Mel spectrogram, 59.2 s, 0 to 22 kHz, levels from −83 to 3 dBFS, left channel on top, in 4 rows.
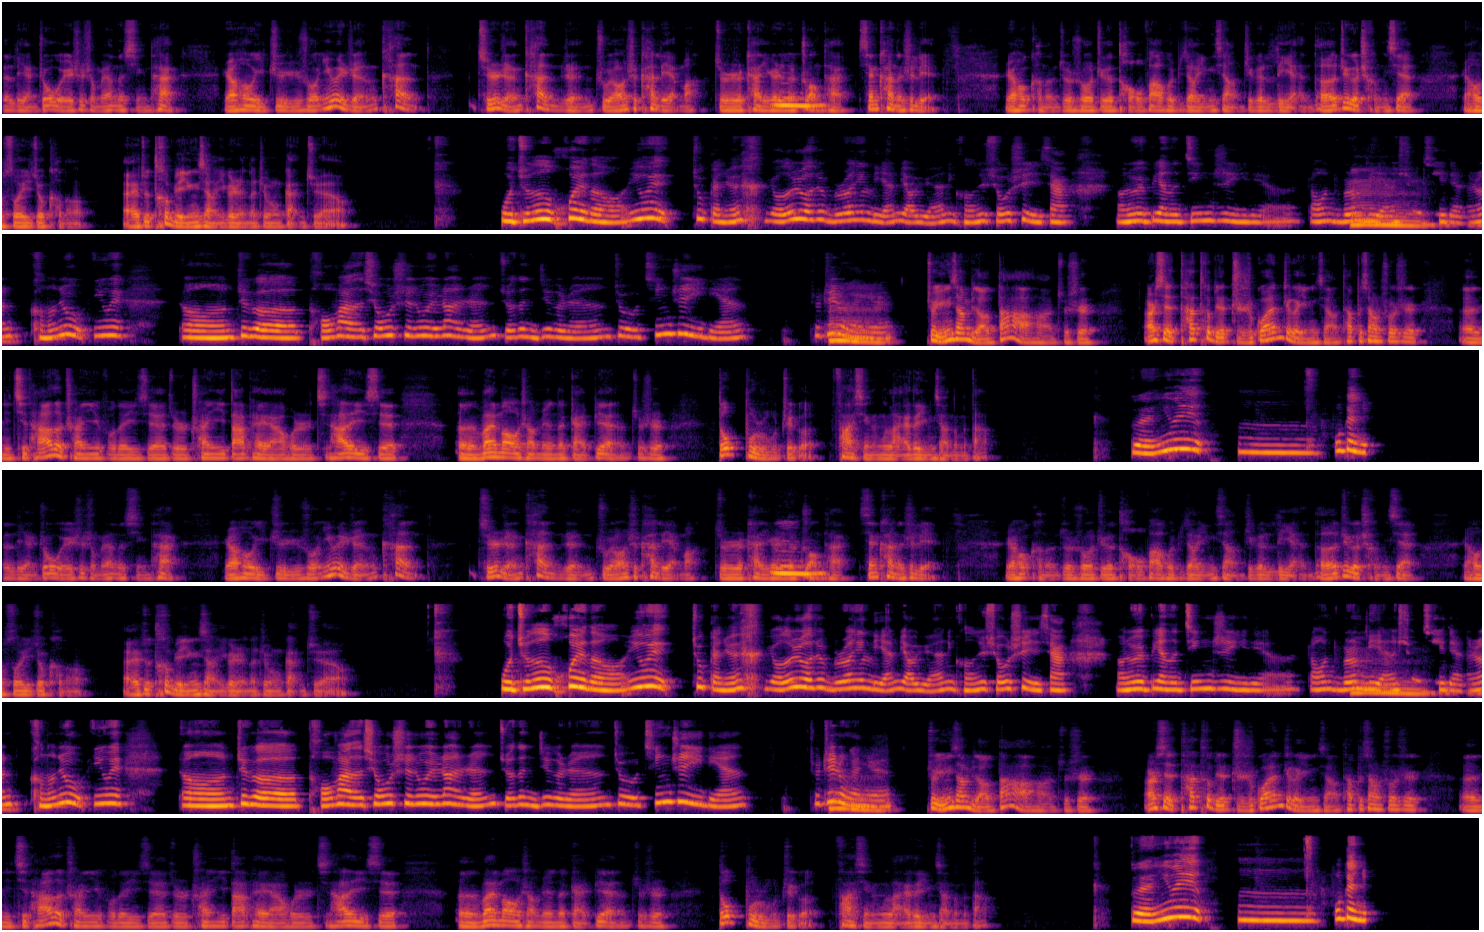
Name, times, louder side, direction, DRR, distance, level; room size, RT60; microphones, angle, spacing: voice 1, 0.0-1.7 2.2-4.1 4.8-14.1 14.4-15.6 16.0-18.2 28.3-29.1 37.9-38.5 38.8-40.5 41.0-43.8 44.2-48.7 48.9-51.0 51.6-52.4 52.8-54.2, left 2 dB, 70° left, 1.6 m, -28 dB
voice 2, 7.7-8.3 19.1-19.2 19.8-31.1 31.4-37.1 37.7-38.5 55.7-56.5 56.8-58.0, right 2 dB, 65° right, 0.9 m, -20 dB
6.8 x 5.9 x 4.4 m
head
